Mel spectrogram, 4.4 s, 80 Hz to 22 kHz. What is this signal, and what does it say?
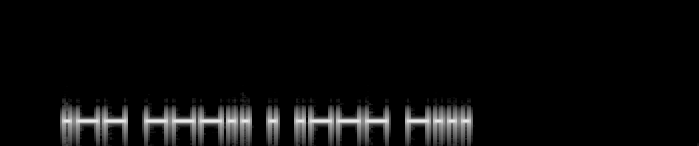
Morse code, heard as a keyed tone, about 35 wpm, 700 Hz. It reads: W8EJB
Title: Speed Racing - USA 1x3 Call Signs 28wpm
